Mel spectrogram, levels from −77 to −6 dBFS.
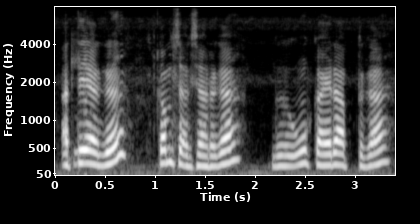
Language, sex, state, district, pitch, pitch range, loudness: Wancho, male, Arunachal Pradesh, Longding, 210 Hz, 195-235 Hz, -13 LUFS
